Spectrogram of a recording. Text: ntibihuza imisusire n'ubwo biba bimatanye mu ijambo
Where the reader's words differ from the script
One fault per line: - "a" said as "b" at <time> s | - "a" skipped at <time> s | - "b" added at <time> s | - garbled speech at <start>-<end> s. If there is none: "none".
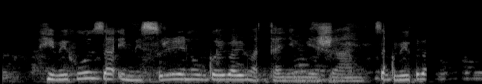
- garbled speech at 3.7-4.3 s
